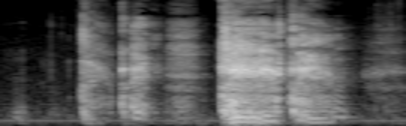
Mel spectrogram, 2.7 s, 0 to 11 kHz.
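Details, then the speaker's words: Adult with a hacking cough worse in bed at night, unable to lie flat and kept awake around 1 a.m.: a rapid run of about five harsh, dry coughs in quick succession. "this cough of mine I've been up to bed and all I did was just have this hacking cough going all of the time keeping myself awake"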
